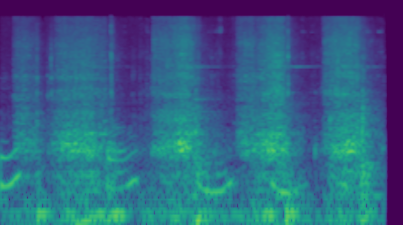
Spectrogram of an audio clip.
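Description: Domestic flat-bed knitting machine carriage pushed back and forth across the needle bed, knitting plain rows of stockinette: a rasping slide on each pass, repeated several times with short pauses between strokes.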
